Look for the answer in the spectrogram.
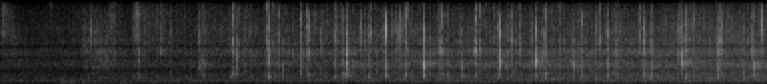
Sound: audience clapping

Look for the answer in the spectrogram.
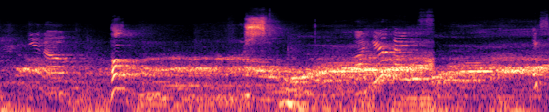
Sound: disembodied groaning

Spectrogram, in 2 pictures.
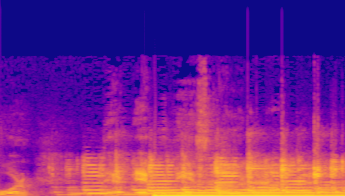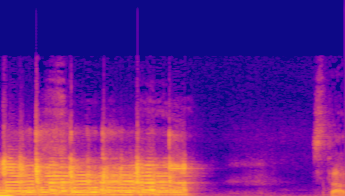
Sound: cell phone ringing

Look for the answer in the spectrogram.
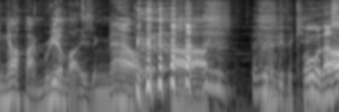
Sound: laughing

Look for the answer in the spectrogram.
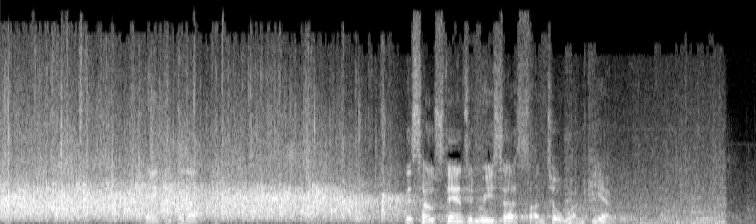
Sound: applause

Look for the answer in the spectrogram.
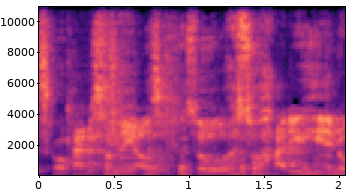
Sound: laughs

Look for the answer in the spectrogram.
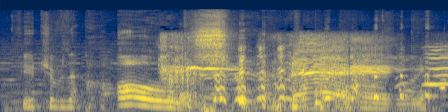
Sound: laughs

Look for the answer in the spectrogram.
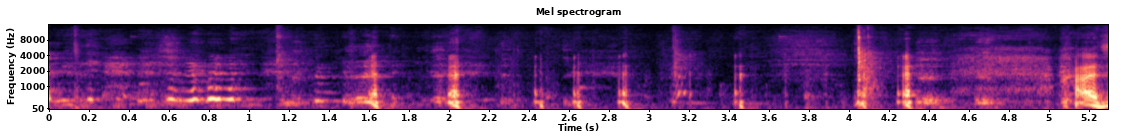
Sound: laughter

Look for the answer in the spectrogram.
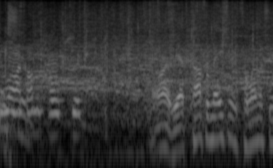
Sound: crowd cheering

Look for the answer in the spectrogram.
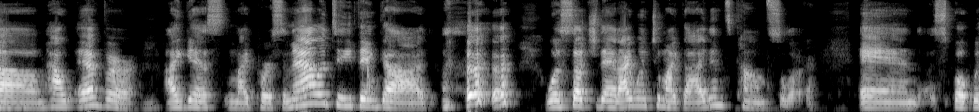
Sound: laughs

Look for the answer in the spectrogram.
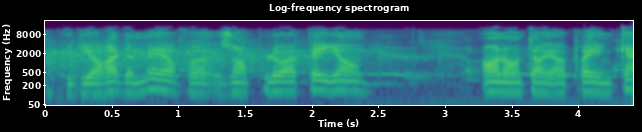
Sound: applause

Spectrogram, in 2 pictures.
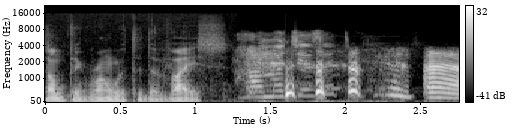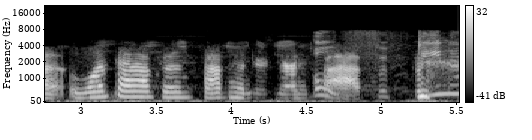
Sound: laughter

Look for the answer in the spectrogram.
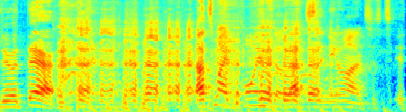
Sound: laugh

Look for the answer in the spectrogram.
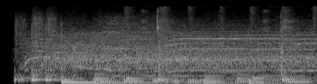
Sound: cheering and applause

